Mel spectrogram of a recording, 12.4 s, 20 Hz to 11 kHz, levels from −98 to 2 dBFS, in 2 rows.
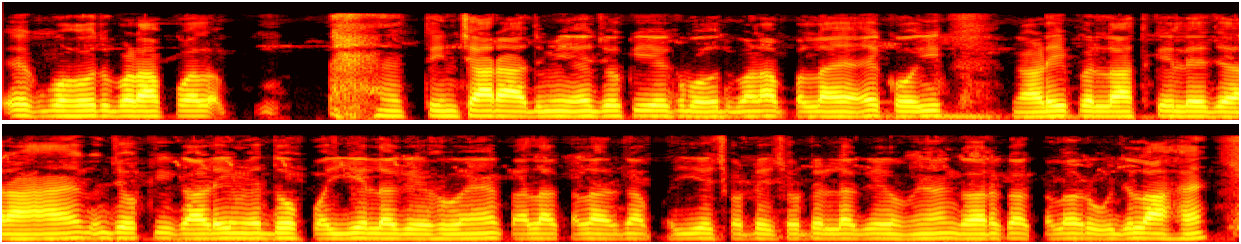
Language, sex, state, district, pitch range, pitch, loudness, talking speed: Hindi, male, Bihar, Supaul, 130-145 Hz, 135 Hz, -19 LUFS, 220 wpm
